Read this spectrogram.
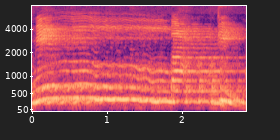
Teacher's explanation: Mim, kasih lama, tahan juga 2 harakat ya. Jangan terlalu cepat. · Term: iklab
